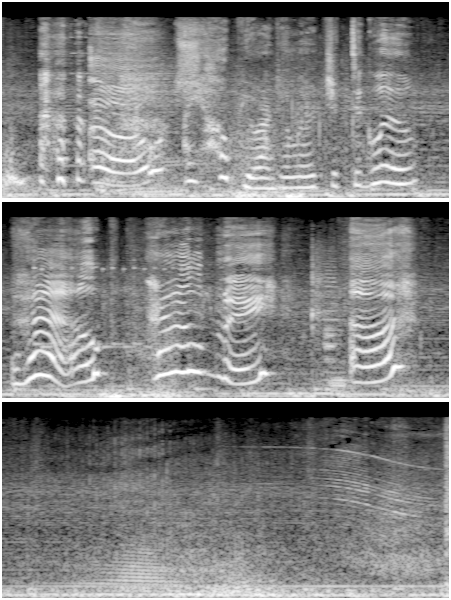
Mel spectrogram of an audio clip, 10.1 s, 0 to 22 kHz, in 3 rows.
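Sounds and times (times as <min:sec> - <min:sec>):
low whooshing rumble: 0:06.4 - 0:10.0.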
